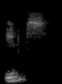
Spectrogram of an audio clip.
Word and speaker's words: Ibis: Her name is Ibis, which we in Spanish pronounce Ibis, which ended up also being the name of a bird.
